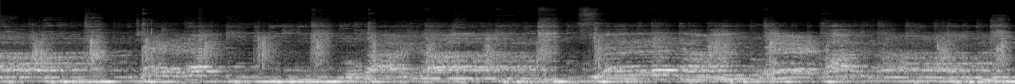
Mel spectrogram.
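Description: A group of people singing together, with hand claps through the song.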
